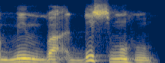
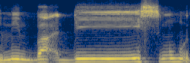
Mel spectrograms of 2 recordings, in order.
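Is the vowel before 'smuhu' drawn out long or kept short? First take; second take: short; long. First: The vowel before 'smuhu' is kept short. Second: The vowel before 'smuhu' is drawn out long. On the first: The speaker calls it right. "Kena mim ba'dismuhu Ahmad" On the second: The speaker calls it wrong. "Jadi kita tak boleh panjangkan di tu. Tak boleh mim ba'dismuhu"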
